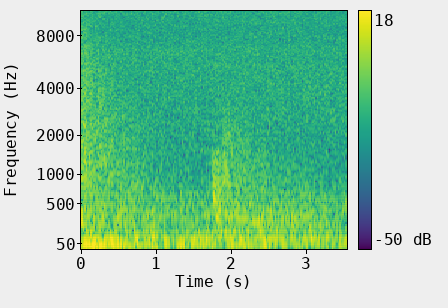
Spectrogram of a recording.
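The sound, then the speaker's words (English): Loud, close thunder from a big bolt of lightning rolls on continuously as a deep, heavy rumble that fills the whole stretch without fading, with no one speaking. “At one point, this big bolt of lightning comes down and it is not far from you.”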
